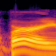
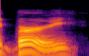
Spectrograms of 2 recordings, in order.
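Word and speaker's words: Buri: Number 14, Joe Burry makes his way to the plate. And I want to make, is it, I say Burry, and it's spelled B-U-R-I, like Barry, like you bury somebody.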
